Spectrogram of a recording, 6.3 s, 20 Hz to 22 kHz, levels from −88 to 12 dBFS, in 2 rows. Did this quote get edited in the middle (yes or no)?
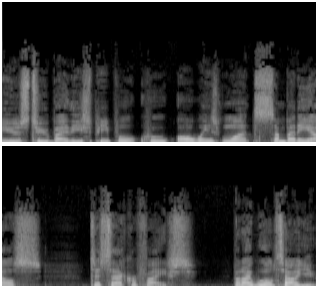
yes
